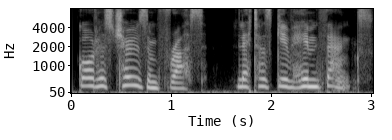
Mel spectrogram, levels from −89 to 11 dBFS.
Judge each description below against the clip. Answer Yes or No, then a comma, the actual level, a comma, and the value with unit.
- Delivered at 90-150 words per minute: No, average, 200 wpm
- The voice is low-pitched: No, very high, 250 Hz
